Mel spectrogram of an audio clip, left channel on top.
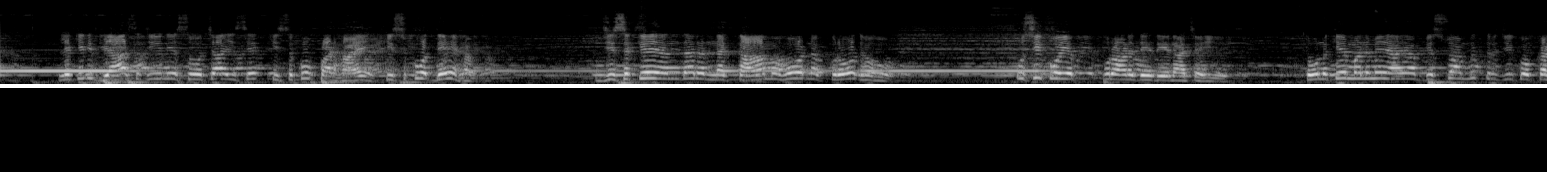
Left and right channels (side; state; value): right; silent; digital silence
